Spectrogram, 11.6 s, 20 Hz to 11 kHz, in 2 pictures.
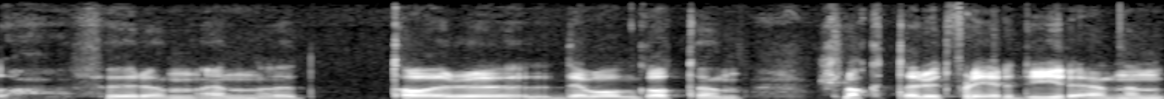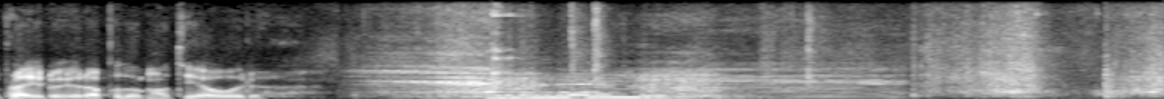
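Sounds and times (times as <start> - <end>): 
noise in a barn: 0.0 - 11.6
speech: 0.5 - 7.3, 8.2 - 8.5
cattle mooing in a barn: 7.6 - 10.4.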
